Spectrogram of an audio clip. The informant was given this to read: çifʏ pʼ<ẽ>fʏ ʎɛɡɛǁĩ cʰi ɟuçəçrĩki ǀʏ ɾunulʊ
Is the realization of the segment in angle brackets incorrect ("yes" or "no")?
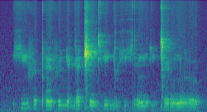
yes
